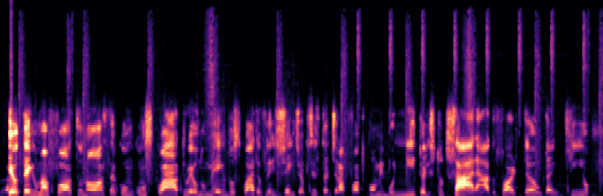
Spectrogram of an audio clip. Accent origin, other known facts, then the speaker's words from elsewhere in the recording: Belo Horizonte, Minas Gerais, Brazil; eu sou mineira também, viu, gente? Eu sou nascida em Belo Horizonte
